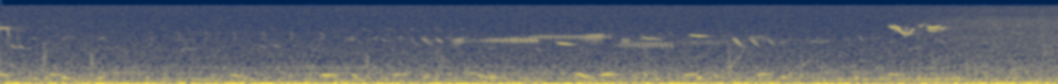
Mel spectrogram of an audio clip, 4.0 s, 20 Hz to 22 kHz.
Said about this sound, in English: The LEK is about 250 yards from the road where we're parked, so it's hard to hear the birds, but I can just barely see them. Gray, lumpy shapes moving back and forth in a grassy open patch in the sagebrush.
